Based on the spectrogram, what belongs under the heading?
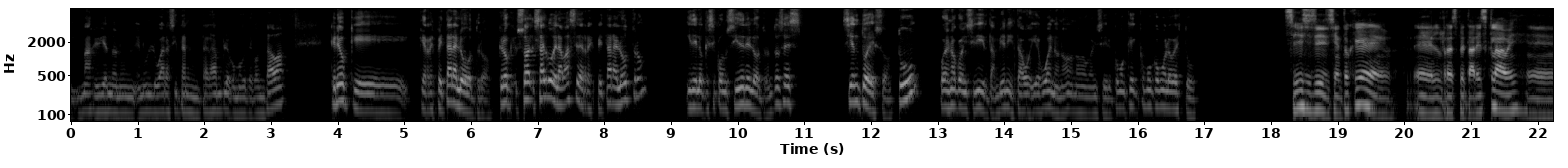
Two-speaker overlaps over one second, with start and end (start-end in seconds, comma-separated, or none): none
